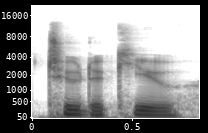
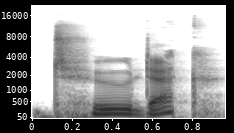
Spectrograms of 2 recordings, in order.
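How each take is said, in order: First: The name ends with the sound 'queue'. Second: The name ends with the sound 'deck'. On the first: "I've sometimes been reading it as" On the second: "the way you pronounce it is a deck"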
